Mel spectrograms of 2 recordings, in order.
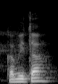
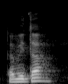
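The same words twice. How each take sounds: The two takes are said the same way.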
